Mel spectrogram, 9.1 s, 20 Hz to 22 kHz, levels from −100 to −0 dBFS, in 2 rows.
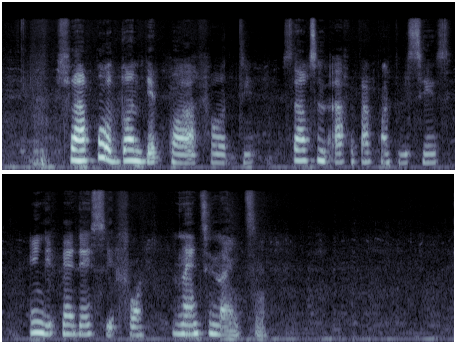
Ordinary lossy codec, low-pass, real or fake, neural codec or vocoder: none; 14.4 kHz; fake; codec, 44.1 kHz, 3.4 kbps, Pupu-Codec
